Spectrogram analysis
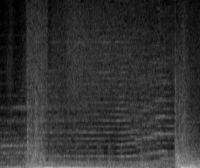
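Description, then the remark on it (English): A heavy kiln door at a school falls off its hinges, with a loud booming thud, a rumbling clatter, then a second heavy slam as it lands, over a steady low rumble. “The kiln door falls off its hinges, and the sorceresses step out of the smoke.”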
